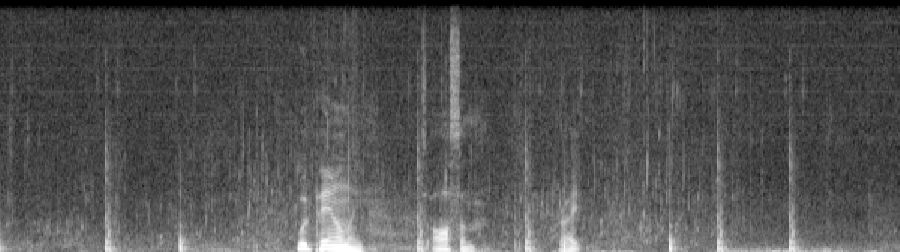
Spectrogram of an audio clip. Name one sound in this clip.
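Footsteps knock on wooden boards at an uneven pace.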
